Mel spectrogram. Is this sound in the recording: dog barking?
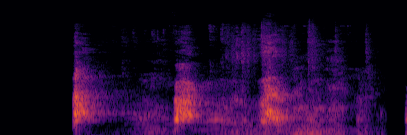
yes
